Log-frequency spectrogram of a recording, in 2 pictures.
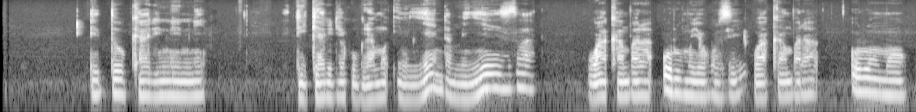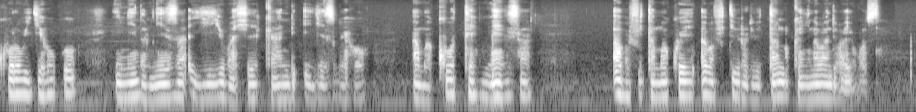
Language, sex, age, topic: Kinyarwanda, female, 18-24, finance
